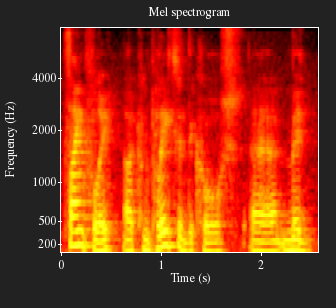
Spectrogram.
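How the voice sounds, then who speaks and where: A man from North Wales in his late fifties, a charity chief executive giving a measured, reflective personal account with many pauses. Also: medium pitch, animated, mellow. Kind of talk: personal testimony to camera.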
